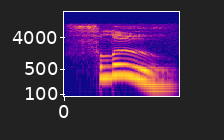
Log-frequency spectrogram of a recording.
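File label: "flew", English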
